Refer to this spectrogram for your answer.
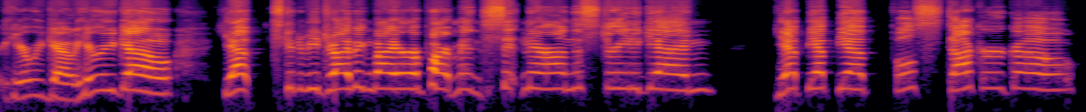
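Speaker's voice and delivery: sarcastic here we go to the chat; mocking anticipation. Real, not acted. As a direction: groan it like you saw it coming. Mocking predicted stalker scene.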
